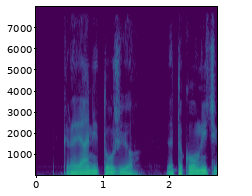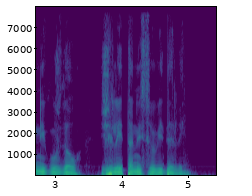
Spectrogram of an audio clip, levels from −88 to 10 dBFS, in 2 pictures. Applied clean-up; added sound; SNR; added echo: none; none; none; none.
